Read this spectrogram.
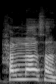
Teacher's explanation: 니은이 리을로 바뀝니다. 여기서 보면 한라산 할 때 니은이 리을로 바뀝니다.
